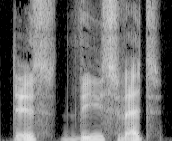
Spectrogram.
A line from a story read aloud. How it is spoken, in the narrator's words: Thud asked in his booming voice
